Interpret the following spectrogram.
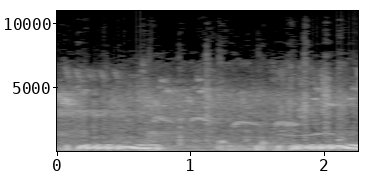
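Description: Domestic pigeons of the Spike Jack (Zakh) breed cooing: a low rolling coo in the first second and another starting about a second and a half in.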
